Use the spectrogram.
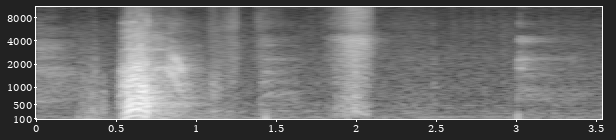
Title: I accidentally recorded myself sneezing.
